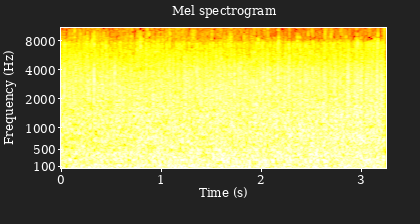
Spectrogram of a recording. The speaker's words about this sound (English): At zero, the solid rocket boosters were ignited, and the explosive bolts that hold the shuttle stack to the pad detonated.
